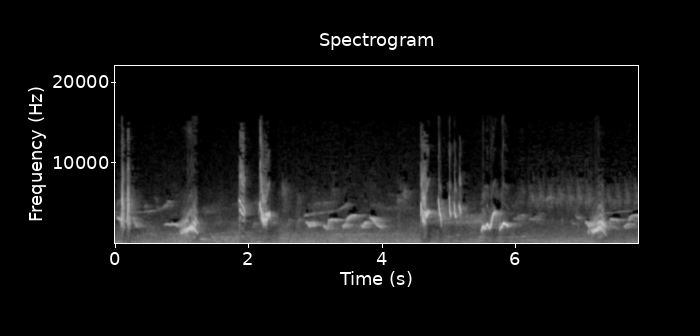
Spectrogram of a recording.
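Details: Singing oriental magpie-robin, used as a lure for young forest birds; loud scratchy rising notes alternate with soft rolling whistled phrases, bursts coming roughly every second or two.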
